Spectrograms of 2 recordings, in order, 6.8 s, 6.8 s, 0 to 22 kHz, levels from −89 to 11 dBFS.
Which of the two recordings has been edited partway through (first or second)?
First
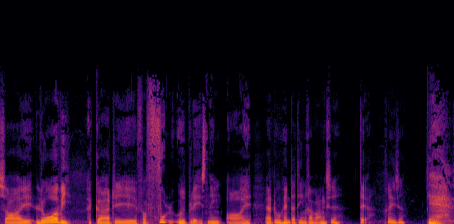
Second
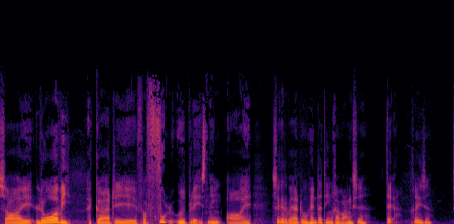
first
